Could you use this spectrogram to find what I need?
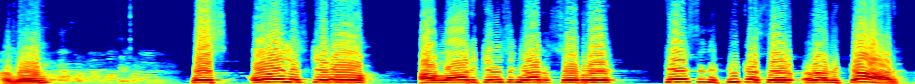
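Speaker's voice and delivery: ordinary talk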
